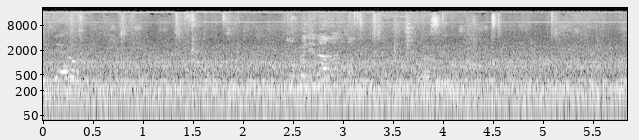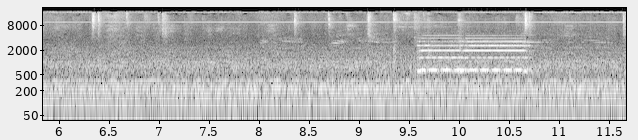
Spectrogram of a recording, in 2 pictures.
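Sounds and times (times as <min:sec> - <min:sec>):
diesel railcar engine rumble heard from inside the carriage: 0:00.0 - 0:11.6.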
